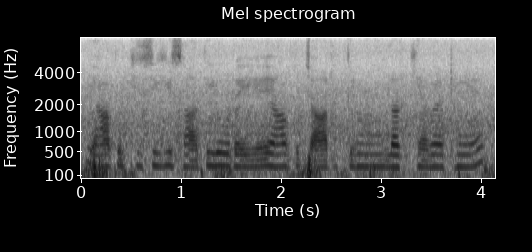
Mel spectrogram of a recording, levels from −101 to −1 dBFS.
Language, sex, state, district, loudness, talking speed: Hindi, female, Haryana, Jhajjar, -19 LUFS, 215 wpm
